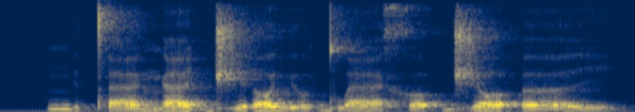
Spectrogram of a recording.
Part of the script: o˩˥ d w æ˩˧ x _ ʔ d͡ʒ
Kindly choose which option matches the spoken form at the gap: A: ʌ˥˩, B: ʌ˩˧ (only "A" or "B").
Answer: B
